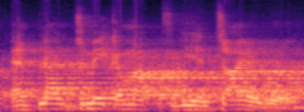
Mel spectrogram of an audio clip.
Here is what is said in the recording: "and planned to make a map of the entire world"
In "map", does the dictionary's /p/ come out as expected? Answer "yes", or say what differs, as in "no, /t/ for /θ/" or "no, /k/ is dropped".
no, /f/ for /p/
